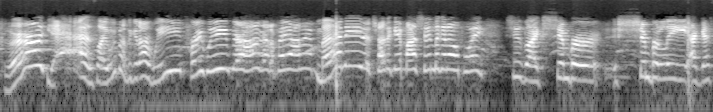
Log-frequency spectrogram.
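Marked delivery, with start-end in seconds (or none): 0.0-6.0 high, gushing excitement over a free weave; excited girl. Retold or imitated. To her friends about the free weave, squealing excited. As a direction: squeal it like you just won free hair. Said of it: "for me, that was like".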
